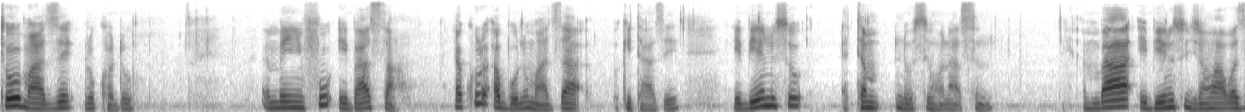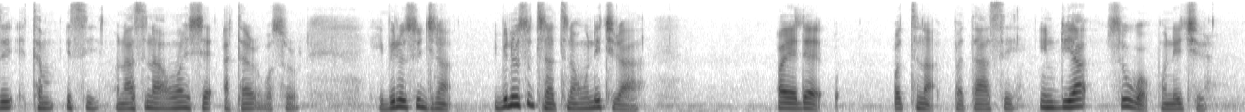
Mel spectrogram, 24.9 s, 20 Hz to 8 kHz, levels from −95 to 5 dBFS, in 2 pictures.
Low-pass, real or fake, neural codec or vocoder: 7.2 kHz; real; none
